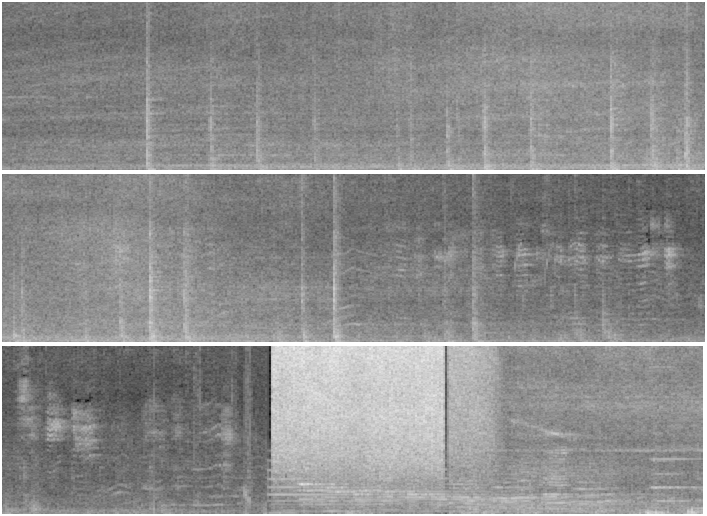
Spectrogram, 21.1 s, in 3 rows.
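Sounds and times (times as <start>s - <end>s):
low train rumble: 0.0s - 21.0s
train wheels clicking over rail joints: 1.4s - 16.0s.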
